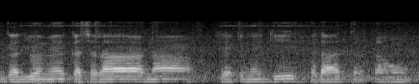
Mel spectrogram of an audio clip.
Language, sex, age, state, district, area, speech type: Urdu, male, 45-60, Bihar, Gaya, urban, spontaneous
